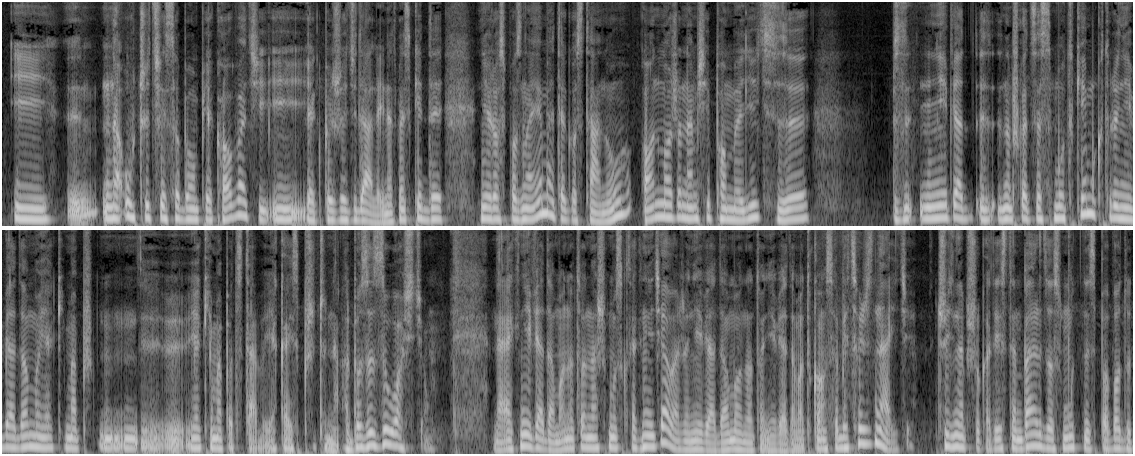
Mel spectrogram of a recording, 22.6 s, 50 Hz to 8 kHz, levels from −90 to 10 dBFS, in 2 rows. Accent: native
